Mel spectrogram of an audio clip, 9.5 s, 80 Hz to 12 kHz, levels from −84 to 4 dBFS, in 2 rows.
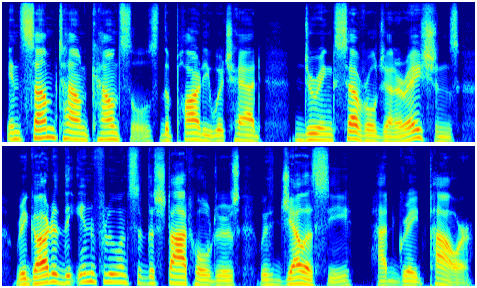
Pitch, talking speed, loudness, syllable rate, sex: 130 Hz, 140 wpm, -20 LUFS, 4.7 syllables/s, male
